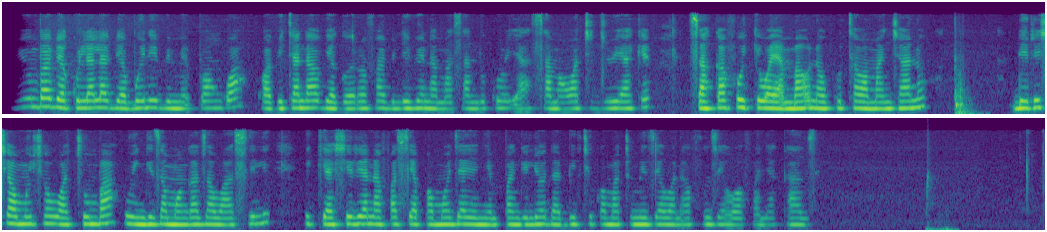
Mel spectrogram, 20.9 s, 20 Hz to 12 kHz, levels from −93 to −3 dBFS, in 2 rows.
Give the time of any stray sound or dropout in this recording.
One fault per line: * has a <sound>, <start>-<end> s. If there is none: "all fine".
* has a thud, 9.5-9.9 s
* has a whoosh, 19.7-20.0 s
